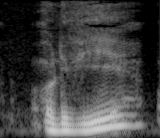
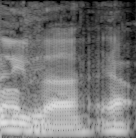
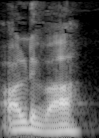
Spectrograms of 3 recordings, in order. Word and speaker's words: Olivier: Sagen wir sehr pädagogisch bei Twitter reinschrieb, aber der sagte, ey, der wird nicht französisch ausgesprochen, was der Vorname ja nahelegt. – Der Vorname ist nochmal wie? – Olivier? Mhm. Olivier, ja, egal. Aber Oliver. – Oliver.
